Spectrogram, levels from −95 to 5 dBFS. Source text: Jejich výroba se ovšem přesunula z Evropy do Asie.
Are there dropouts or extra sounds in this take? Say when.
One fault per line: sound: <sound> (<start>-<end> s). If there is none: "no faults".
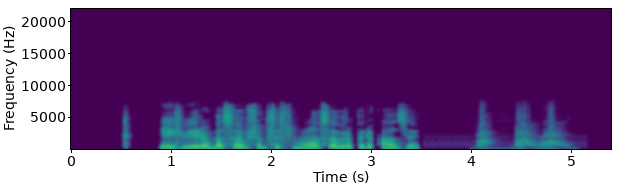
sound: bark (4.0-5.1 s)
